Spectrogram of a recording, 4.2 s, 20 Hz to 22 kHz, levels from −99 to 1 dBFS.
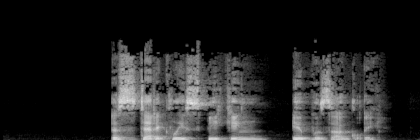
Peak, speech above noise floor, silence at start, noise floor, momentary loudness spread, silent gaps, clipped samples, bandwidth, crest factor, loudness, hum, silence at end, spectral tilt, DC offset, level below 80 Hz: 0 dBFS; 70 dB; 1.1 s; -89 dBFS; 17 LU; none; under 0.1%; 15.5 kHz; 20 dB; -17 LUFS; none; 0.45 s; -2.5 dB/octave; under 0.1%; -52 dBFS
